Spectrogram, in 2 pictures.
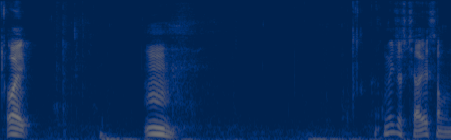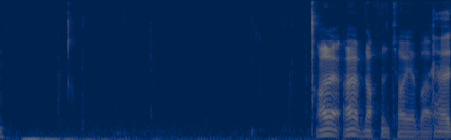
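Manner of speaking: speaking with food in mouth. Eating steak into the microphone, telling a mate something, talking with a full mouth. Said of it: "I got a full mouth".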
